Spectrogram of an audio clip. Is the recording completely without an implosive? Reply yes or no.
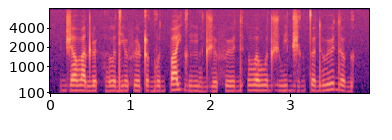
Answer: yes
